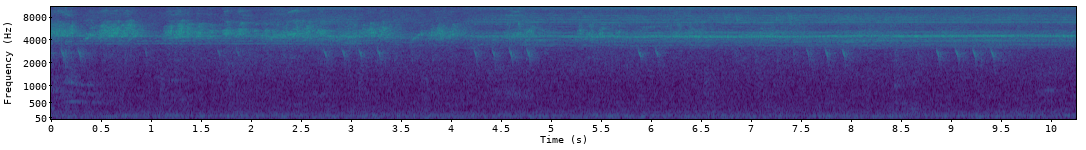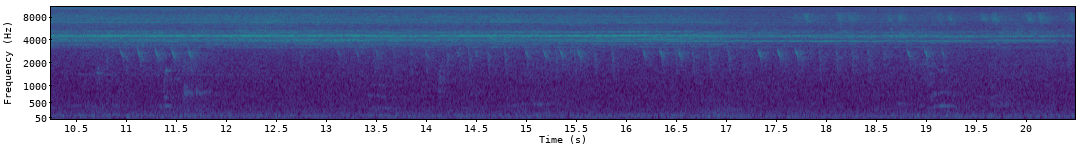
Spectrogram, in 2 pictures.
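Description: Near silence: faint outdoor ambience with a steady high insect drone, and brief chirps recurring every second or two.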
